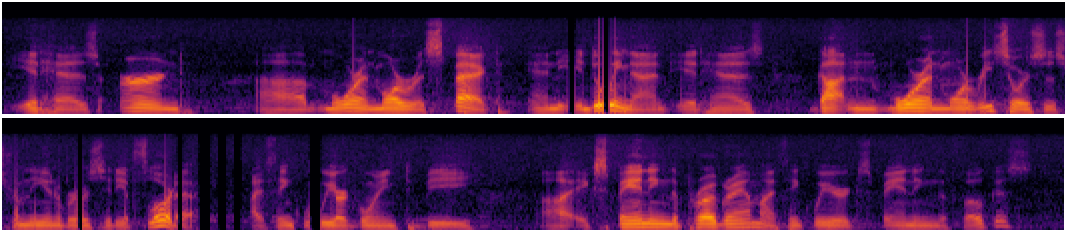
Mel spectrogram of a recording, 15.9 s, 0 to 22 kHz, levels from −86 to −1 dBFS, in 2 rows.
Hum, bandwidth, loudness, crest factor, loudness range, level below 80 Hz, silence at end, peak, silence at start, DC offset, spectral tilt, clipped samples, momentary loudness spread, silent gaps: none; 12 kHz; -30 LUFS; 22 dB; 6 LU; -62 dBFS; 0.3 s; -8 dBFS; 0.1 s; under 0.1%; -6 dB/octave; under 0.1%; 16 LU; none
